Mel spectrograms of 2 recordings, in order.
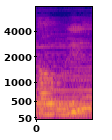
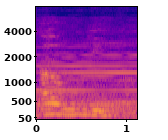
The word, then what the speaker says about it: गौरी: के गौरी गौरी ये हिंदी का उच्चारण है ना गौरी ये संस्कृत का उच्चार है गौरी ग और उन को दोनों लेकर के बोलते हैं गौरी नारायण नारायण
